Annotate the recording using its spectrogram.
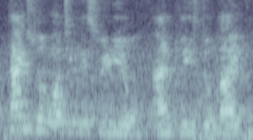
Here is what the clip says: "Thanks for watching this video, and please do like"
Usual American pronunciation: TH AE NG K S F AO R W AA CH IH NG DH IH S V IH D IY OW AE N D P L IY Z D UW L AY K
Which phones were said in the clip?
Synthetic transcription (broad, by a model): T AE NG K S F AO R W AA CH IH NG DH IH S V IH D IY OW AE N D P L IY Z D UW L AY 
